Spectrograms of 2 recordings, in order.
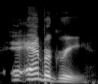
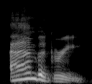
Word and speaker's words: ambergris: do you say it ambergris ambergris or no amber grease ambiguity no i think i think the s is silent if you're if you're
